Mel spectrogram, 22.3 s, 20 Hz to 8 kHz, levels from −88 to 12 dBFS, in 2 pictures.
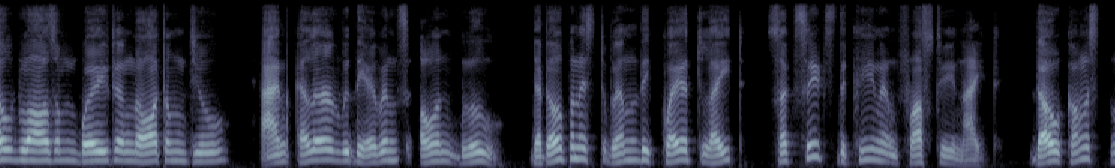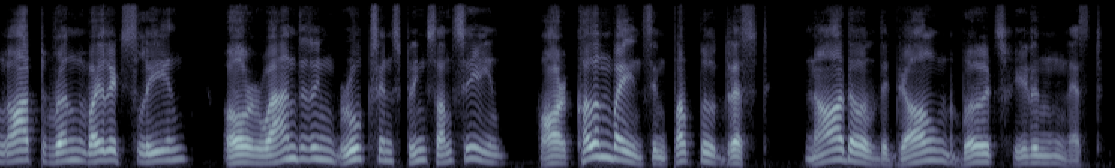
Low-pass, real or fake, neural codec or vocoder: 7.2 kHz; fake; codec, 16 kHz, 1 kbps, FunCodec, trained on LibriTTS, 50 frames a second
